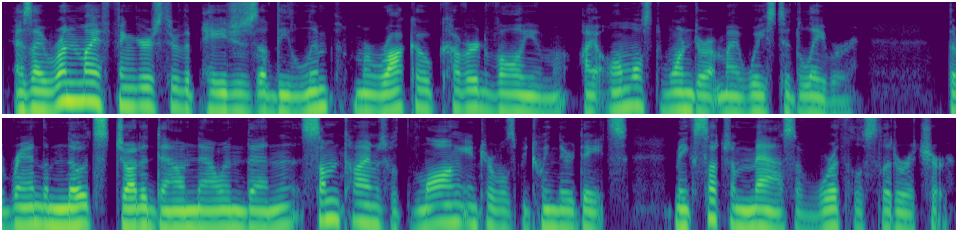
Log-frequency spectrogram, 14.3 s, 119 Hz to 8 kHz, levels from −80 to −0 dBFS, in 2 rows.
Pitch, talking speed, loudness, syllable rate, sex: 135 Hz, 175 wpm, -21 LUFS, 5.4 syllables/s, male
